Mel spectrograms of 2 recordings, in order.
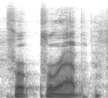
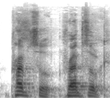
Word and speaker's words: Prabsuk: How do you say that? Parab. No, well, I think it was Prabsuk.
